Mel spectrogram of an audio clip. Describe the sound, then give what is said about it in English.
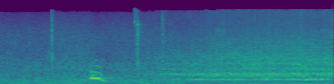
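Honey bees buzz steadily in a low, continuous drone, with a brief louder hum passing by and a few faint clicks, no voices present. “When you have as many bees as I do, you have to extract daily for at least a week to get all the honey out of the combs”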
